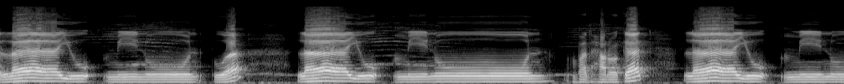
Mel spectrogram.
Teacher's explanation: panjangnya boleh 2 harakat, boleh 4 harakat, dan boleh 6 harakat. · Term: mad arid disukun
